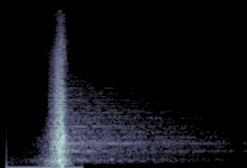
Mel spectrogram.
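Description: An intro transition sound effect: a single short whoosh that swells and peaks about half a second in, followed by a faint ringing tail that fades away.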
